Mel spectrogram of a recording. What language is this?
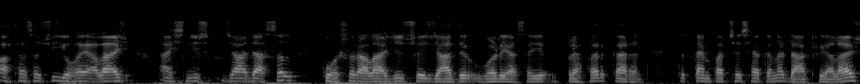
Kashmiri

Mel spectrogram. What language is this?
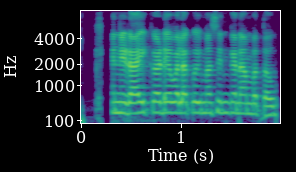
Magahi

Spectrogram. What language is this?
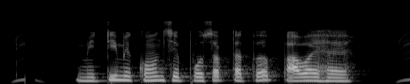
Magahi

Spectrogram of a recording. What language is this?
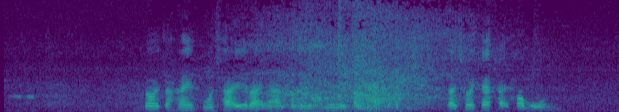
Thai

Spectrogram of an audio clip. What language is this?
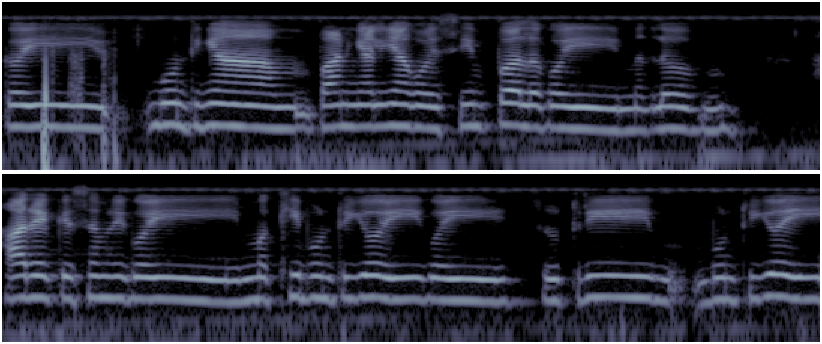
Dogri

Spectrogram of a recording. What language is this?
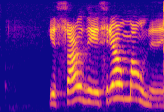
Icelandic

